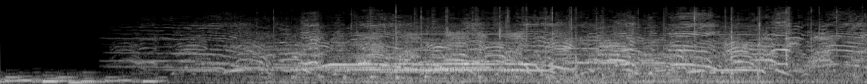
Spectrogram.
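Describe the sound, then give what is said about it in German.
A crowd celebrating in the streets of Washington D.C., with loud, continuous cheering, shouting and whoops that swell after a quieter opening and stay dense to the end. “Ja, so klang das am Wochenende in Washington D.C. Das klingt nach Feiern, nach Erleichterung, nach Freude.”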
